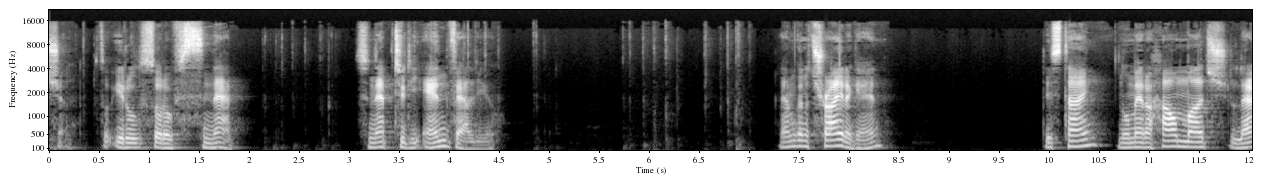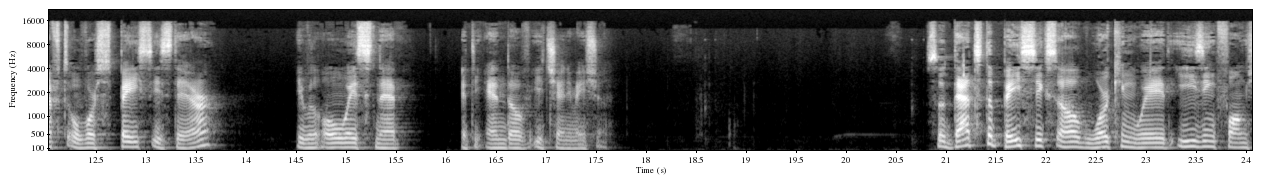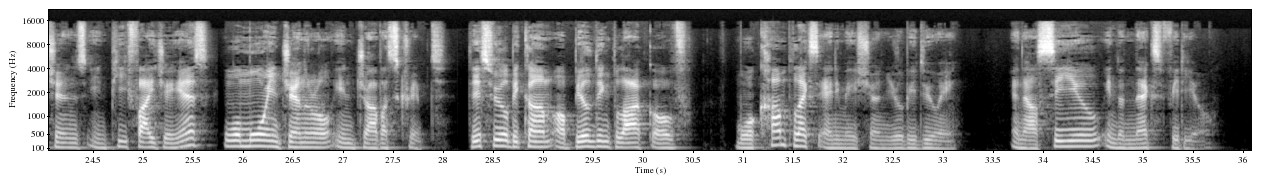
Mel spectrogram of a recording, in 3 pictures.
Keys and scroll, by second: 6.9 Escape, 20.7 Escape, 30.6 1, 31.4 2.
